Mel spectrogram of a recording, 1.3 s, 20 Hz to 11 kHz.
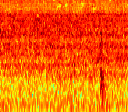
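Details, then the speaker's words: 2000 Jeep Grand Cherokee Limited 4x4 with 4.7 V8, abandoned 8+ years: low, even idle burble with one brief outside clatter, no knocking or ticking; motor sounds good. "that's uh putting in some real work right now motor sounds good"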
